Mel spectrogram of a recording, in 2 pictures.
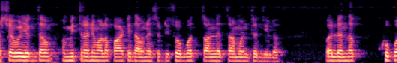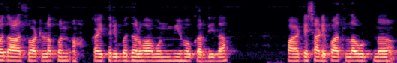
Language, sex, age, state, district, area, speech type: Marathi, male, 30-45, Maharashtra, Osmanabad, rural, spontaneous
